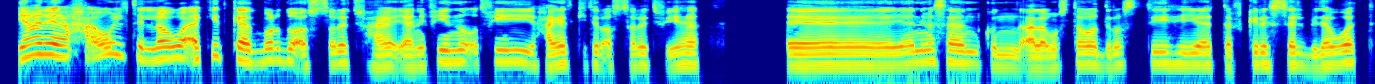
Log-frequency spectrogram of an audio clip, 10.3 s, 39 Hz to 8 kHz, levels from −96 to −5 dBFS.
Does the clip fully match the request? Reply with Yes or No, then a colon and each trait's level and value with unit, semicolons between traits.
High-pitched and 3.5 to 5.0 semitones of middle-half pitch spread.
No: medium, 140 Hz; average, 4.3 semitones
